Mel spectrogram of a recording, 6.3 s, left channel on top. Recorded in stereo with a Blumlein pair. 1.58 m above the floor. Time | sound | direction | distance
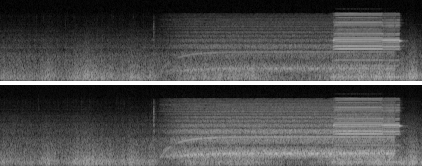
2.3 | a hair dryer | 25° right | ?
4.9 | a car horn | 5° left | ?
